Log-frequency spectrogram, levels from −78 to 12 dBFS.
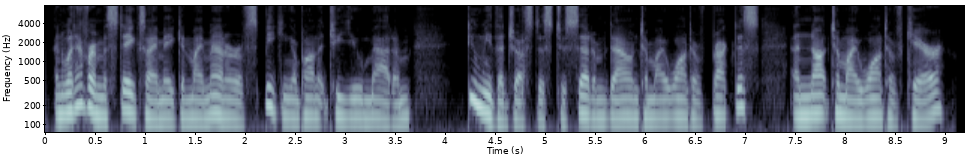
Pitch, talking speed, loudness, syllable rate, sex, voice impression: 135 Hz, 230 wpm, -19 LUFS, 5.9 syllables/s, male, very masculine, old, very thick, slightly tensed, slightly powerful, bright, slightly hard, slightly muffled, fluent, slightly raspy, cool, intellectual, very sincere, very calm, very mature, very friendly, reassuring, unique, slightly elegant, wild, lively, kind, slightly intense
